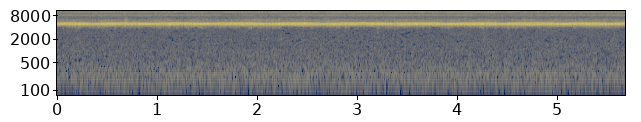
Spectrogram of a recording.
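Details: Insect chorus of autumn in Japanese satoyama countryside, recorded 2016: one bright, unbroken high-pitched ringing trill held evenly throughout, with a fainter higher band above it and soft rustling noise underneath.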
